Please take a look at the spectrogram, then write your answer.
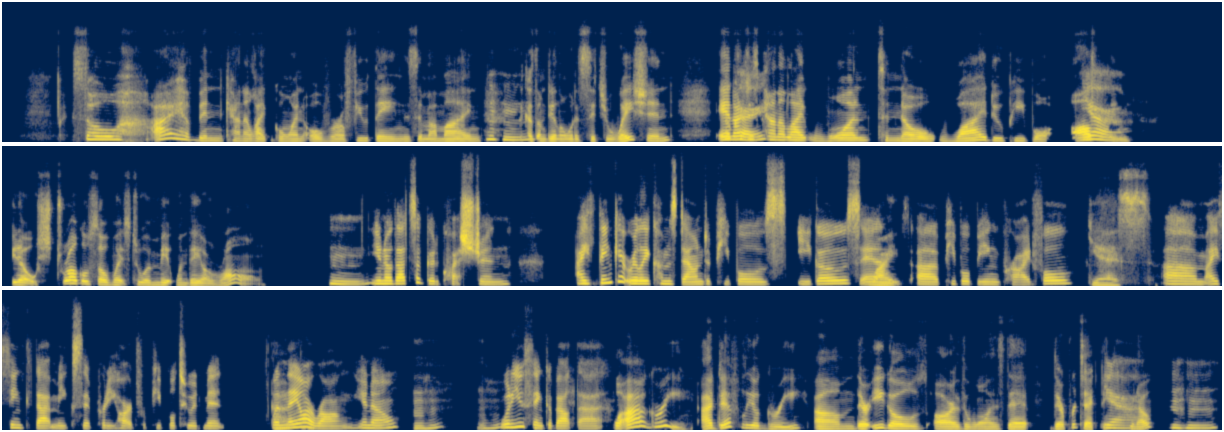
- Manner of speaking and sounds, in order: sigh; trusting: "Yeah"; stressed: "often"; stressed: "Yes"; tapping; other background noise
- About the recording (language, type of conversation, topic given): English, unstructured, Why do people find it hard to admit they're wrong?
- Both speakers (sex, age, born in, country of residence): female, 30-34, United States, United States; female, 45-49, United States, United States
